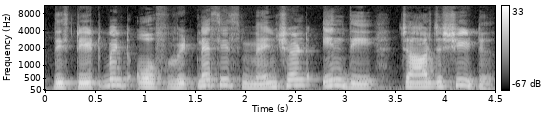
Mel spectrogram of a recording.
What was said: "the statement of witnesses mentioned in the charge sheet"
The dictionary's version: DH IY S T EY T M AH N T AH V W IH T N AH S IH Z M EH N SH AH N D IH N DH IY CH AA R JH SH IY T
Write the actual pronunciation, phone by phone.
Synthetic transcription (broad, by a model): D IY S T EY T M AH N T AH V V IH T N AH S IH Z M EH N SH AH N D IH N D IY CH AA R JH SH IY T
